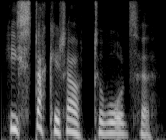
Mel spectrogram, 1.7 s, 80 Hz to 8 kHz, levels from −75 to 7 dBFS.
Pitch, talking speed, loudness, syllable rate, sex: 190 Hz, 215 wpm, -18 LUFS, 4.7 syllables/s, female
